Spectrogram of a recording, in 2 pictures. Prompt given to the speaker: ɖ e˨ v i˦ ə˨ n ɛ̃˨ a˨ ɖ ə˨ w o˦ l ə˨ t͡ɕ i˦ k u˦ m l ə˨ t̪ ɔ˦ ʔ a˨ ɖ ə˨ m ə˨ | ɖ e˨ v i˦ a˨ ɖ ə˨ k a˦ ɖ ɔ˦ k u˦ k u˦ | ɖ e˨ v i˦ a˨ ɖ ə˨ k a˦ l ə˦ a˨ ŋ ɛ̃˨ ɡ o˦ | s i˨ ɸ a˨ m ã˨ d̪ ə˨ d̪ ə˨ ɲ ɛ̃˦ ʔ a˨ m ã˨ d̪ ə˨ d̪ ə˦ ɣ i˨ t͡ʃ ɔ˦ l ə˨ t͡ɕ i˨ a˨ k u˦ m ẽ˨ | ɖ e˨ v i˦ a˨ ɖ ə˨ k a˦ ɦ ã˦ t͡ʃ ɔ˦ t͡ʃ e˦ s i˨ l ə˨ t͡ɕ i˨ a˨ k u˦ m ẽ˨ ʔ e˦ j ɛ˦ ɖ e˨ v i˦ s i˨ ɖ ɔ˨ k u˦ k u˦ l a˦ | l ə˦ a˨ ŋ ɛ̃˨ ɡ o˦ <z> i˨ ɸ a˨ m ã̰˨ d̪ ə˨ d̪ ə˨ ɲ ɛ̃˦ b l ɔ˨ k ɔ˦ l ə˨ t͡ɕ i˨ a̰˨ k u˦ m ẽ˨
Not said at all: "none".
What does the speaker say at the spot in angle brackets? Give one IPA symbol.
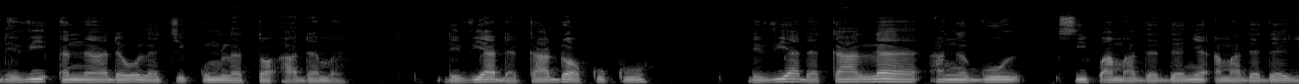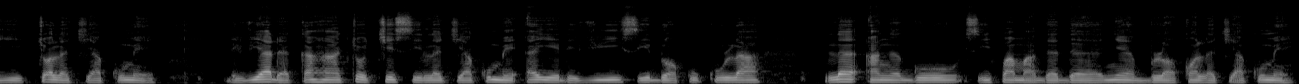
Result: s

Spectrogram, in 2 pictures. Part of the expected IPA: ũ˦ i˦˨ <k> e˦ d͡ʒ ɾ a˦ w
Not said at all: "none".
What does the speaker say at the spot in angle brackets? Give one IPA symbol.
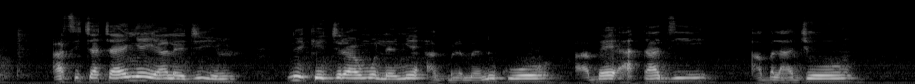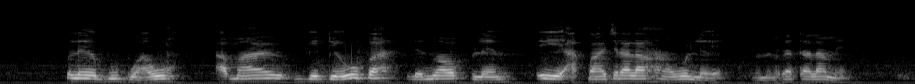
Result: k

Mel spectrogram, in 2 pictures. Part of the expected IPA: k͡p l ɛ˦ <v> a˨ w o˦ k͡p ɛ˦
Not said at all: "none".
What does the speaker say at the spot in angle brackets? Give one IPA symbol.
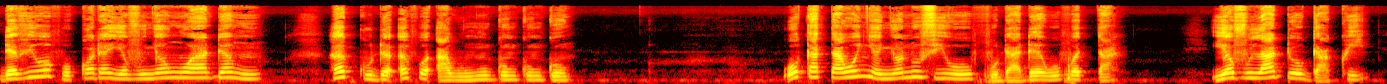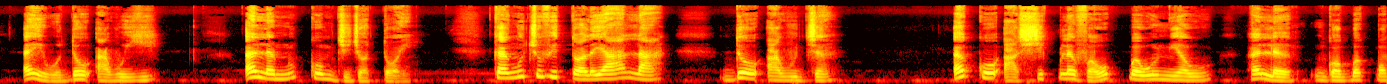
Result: v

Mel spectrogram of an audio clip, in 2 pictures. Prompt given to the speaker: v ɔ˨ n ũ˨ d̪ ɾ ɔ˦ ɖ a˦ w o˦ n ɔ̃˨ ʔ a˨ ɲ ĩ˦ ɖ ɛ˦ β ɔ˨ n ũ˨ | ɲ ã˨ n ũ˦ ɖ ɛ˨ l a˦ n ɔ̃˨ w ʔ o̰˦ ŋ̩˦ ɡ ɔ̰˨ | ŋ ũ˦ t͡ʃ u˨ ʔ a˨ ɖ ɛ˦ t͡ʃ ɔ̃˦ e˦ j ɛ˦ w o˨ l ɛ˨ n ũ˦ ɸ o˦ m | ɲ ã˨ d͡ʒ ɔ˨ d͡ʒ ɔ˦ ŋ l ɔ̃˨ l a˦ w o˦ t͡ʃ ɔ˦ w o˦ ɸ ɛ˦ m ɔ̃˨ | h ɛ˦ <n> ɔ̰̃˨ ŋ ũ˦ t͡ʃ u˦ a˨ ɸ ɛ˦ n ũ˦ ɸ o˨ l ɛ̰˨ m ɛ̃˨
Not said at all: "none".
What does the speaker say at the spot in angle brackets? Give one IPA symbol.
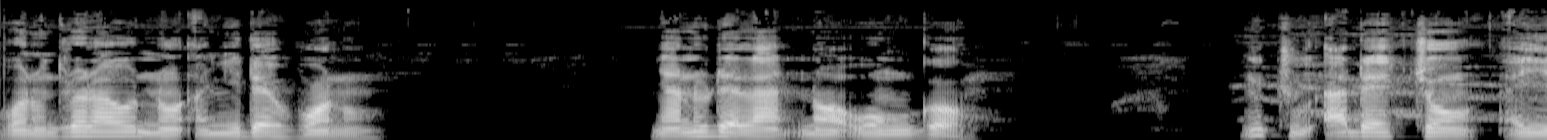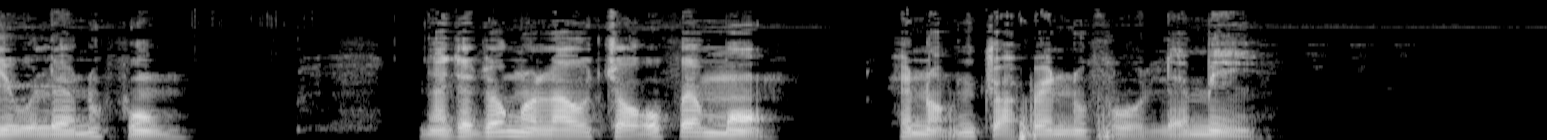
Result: n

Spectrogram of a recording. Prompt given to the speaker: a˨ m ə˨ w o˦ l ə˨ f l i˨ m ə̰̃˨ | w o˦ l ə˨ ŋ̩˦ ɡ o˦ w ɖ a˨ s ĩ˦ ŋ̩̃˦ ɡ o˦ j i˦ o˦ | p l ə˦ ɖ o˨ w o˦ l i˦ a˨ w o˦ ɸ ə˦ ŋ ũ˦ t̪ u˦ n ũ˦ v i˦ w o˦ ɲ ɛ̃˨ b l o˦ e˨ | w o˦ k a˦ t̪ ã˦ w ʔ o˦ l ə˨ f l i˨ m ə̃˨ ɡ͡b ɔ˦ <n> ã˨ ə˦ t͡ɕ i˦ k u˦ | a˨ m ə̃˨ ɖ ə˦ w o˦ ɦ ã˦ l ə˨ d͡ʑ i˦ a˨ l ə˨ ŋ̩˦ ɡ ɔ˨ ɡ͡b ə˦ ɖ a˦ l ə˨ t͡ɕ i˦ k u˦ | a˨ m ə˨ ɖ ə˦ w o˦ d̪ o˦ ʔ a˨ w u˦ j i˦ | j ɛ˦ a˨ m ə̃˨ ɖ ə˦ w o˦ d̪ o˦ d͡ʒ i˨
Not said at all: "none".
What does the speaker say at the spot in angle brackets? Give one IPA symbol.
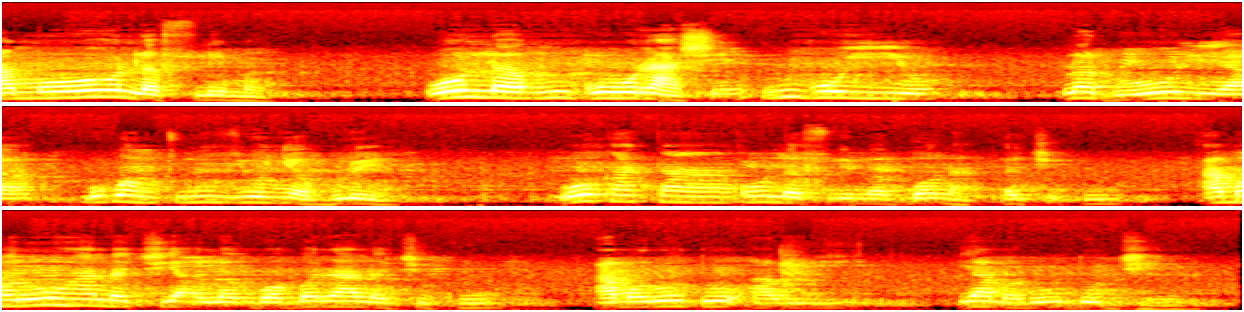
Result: n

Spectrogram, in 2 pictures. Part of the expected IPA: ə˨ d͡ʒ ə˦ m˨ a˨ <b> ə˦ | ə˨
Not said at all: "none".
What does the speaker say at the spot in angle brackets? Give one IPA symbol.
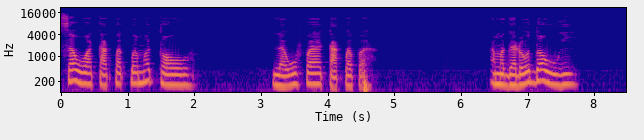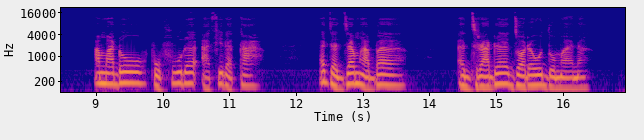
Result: b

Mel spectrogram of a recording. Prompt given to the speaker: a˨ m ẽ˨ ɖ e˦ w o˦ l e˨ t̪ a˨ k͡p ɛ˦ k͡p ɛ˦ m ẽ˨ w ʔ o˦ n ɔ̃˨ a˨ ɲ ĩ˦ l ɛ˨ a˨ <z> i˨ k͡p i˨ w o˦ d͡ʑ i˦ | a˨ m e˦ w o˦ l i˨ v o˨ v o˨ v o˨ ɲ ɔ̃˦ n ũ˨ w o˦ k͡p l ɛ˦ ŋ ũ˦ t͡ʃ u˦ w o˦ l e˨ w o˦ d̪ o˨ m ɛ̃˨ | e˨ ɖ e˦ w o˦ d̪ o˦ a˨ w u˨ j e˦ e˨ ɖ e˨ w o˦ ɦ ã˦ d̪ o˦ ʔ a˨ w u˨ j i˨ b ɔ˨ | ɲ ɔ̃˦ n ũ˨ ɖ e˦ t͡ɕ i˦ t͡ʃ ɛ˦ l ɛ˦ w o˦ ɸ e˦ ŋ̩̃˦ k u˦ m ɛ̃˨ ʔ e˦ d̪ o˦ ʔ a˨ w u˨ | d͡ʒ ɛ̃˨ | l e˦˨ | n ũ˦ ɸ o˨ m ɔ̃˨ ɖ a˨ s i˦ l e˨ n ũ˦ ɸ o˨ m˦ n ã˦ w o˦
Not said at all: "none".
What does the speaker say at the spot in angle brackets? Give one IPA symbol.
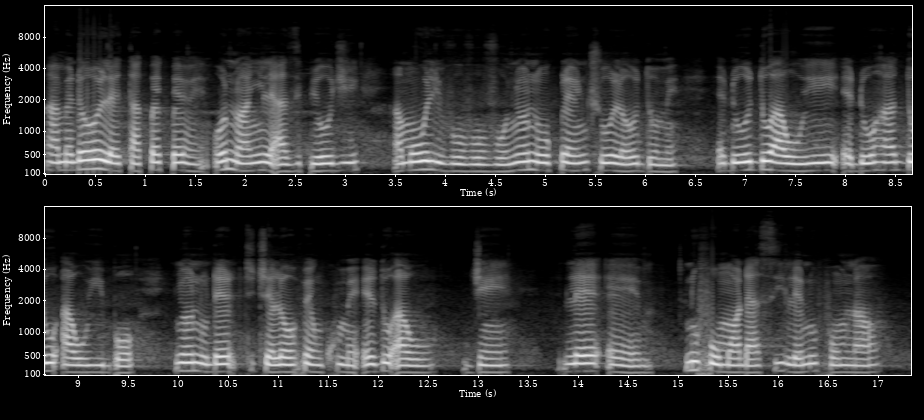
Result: z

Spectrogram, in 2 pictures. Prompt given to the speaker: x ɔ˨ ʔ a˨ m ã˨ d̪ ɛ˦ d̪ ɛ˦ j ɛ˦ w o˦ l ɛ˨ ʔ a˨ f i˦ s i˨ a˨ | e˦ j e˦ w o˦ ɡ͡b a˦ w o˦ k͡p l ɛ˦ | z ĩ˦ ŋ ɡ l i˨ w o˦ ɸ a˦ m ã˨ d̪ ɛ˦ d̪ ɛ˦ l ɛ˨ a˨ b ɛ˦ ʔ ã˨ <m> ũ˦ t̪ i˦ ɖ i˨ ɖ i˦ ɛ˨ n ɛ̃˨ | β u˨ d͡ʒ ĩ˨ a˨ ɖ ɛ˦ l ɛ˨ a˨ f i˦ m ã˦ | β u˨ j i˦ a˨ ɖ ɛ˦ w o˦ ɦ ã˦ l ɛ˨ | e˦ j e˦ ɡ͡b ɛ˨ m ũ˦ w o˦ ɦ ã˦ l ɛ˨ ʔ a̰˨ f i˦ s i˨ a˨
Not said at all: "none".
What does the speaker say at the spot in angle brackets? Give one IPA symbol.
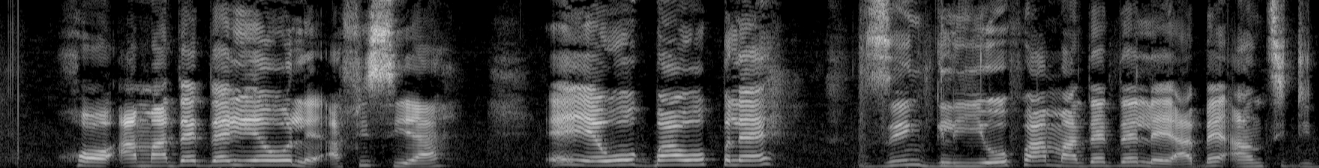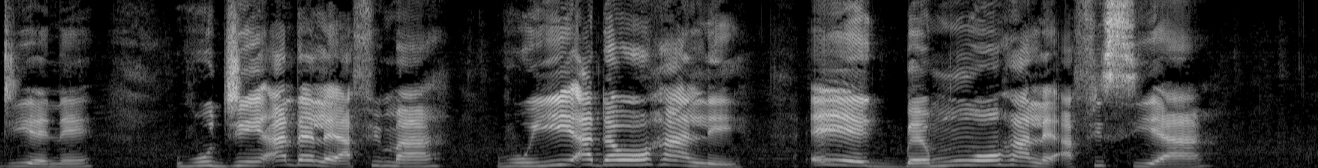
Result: ŋ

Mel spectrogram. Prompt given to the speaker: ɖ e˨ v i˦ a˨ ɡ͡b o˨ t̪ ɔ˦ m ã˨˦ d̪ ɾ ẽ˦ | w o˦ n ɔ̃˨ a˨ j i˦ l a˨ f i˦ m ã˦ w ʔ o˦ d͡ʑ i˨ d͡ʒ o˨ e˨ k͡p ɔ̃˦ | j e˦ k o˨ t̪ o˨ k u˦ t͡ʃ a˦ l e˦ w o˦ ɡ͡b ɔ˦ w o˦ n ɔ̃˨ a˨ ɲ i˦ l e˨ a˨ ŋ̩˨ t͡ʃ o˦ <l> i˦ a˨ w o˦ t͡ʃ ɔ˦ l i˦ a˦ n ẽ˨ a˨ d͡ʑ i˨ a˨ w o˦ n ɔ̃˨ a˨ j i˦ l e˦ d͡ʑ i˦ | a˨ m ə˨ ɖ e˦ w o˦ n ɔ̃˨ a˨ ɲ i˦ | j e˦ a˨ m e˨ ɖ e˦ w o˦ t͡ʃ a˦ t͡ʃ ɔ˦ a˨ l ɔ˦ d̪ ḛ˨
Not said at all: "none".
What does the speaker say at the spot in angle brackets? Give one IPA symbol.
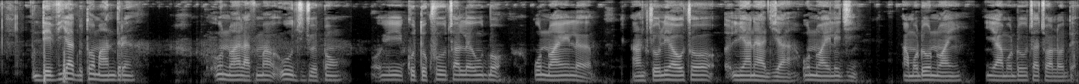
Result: l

